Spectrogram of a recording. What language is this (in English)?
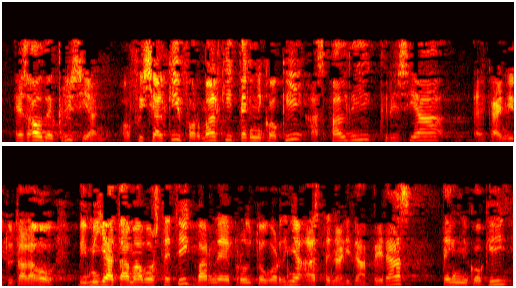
Basque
